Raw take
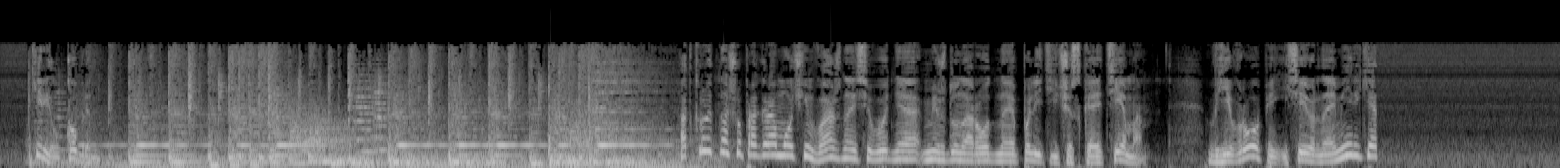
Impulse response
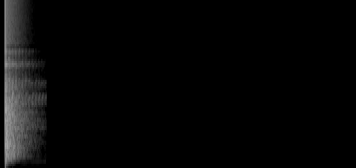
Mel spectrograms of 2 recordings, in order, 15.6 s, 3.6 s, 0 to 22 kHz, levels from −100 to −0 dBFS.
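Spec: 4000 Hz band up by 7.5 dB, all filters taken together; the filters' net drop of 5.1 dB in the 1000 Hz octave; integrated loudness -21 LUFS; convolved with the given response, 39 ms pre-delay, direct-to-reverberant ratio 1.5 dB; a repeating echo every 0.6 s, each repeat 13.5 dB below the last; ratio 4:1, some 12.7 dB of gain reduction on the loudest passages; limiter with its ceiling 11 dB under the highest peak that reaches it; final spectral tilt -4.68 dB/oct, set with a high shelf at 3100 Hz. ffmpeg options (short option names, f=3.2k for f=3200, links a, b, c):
-filter_complex "[0:a]equalizer=f=1k:t=o:g=-8,highshelf=f=3.1k:g=6,equalizer=f=4k:t=o:g=5.5,acompressor=threshold=-42dB:ratio=4,alimiter=level_in=13dB:limit=-24dB:level=0:latency=1,volume=-13dB,aecho=1:1:600|1200:0.211|0.0444,asplit=2[a][b];[1:a]atrim=start_sample=2205,adelay=39[c];[b][c]afir=irnorm=-1:irlink=0,volume=-12dB[d];[a][d]amix=inputs=2:normalize=0,volume=24dB"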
